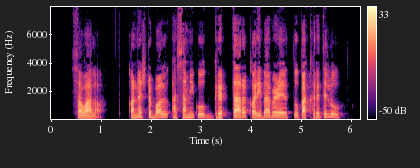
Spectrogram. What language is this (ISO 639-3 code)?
ori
